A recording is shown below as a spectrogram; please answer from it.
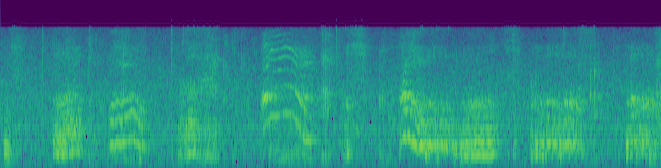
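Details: French Bulldog puppy giving a run of short, whiny, tonal yelps and throaty grumbles, some sliding up then down in pitch, in about six closely spaced bursts with brief quiet gaps between them.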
